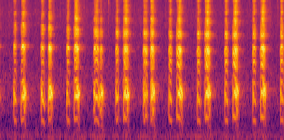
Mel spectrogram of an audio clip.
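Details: Chukar partridge from Qubodiyon uttering loud, very regular double-clucked chuk-chuk notes, roughly three a second, evenly paced and clean against a quiet background.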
